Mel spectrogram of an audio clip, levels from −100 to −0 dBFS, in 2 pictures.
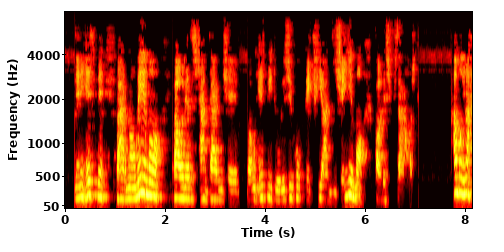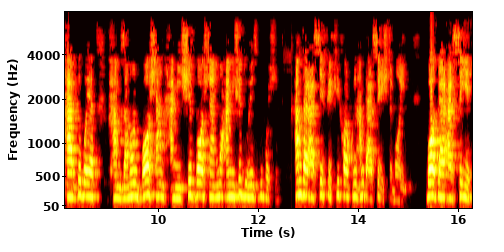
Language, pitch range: Persian, 180-220 Hz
